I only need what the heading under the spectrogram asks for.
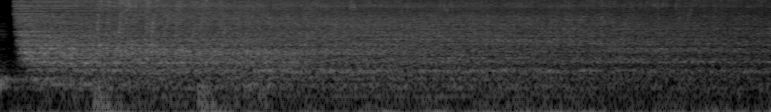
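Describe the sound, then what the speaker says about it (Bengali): Liquid poured steadily in a home kitchen while a simple snack is being made, a continuous close rushing pour that starts abruptly and runs without pause, with a low hum underneath. "এটা আমি এখন ঢেলে দিচ্ছি"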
